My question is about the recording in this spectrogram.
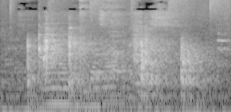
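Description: Pool balls clacking against each other: a few sharp, hard knocks spread across the moment, with a short ring after each.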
